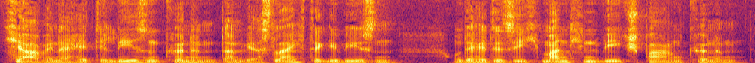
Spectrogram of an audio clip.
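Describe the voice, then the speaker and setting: Male narrator for children's radio drama: deep voice, lively melody, colloquial storytelling. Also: brisk, breathy edge.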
